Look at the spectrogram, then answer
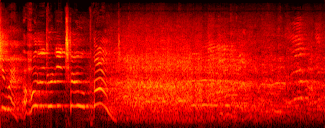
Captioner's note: audience laughing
